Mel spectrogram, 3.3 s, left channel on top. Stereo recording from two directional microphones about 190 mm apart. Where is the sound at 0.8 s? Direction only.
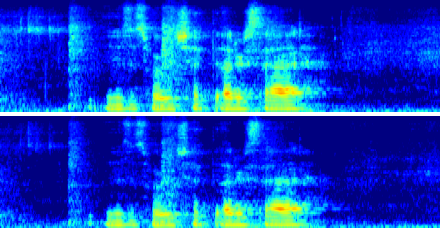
10° right (ahead or behind).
